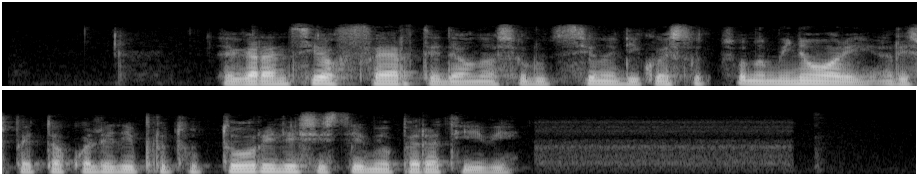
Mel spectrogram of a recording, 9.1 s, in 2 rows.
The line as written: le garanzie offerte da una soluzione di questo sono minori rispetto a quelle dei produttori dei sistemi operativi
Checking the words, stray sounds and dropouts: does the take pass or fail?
pass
